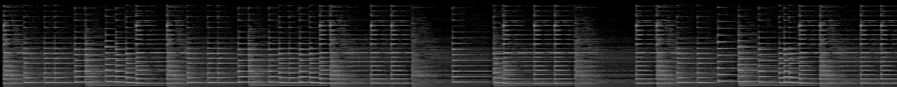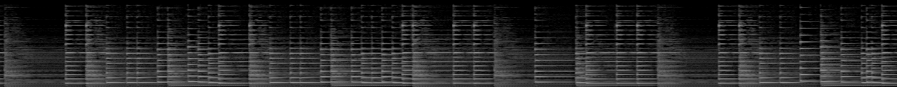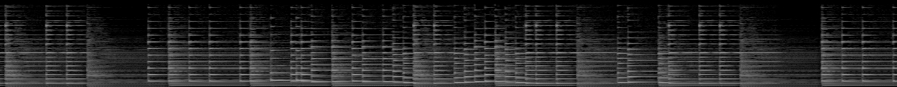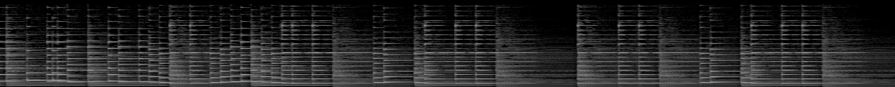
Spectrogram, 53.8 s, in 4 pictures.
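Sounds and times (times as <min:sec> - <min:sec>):
piano: 0:00.0 - 0:53.7.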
